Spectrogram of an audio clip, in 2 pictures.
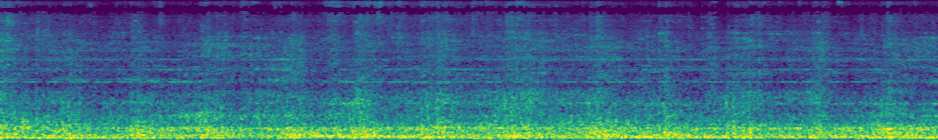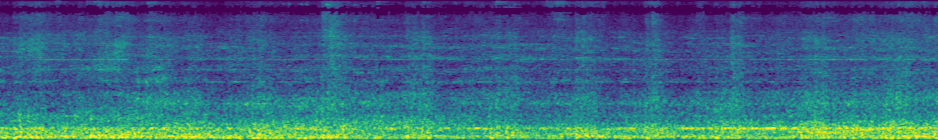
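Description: Union Pacific double-stack intermodal train rolling past at a grade crossing: a steady, loud rumble of the container well cars' steel wheels on the rails, with scattered clicks.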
